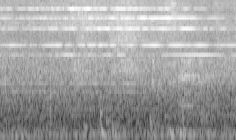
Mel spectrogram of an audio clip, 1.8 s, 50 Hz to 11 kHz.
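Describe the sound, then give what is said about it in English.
A church's prayer alarm, a soft electronic alarm signalling the time to pray before a reading from Acts chapter 8, rings steadily, a layered, high-pitched tone holding without a break for the whole moment, fairly quiet and with no one speaking over it. “That's our prayer alarm.”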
